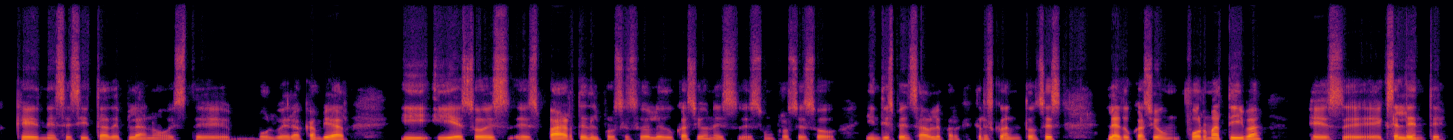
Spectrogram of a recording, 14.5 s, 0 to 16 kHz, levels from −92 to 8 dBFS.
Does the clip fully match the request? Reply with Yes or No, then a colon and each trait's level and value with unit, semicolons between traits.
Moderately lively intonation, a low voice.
Yes: average, 3.7 semitones; low, 115 Hz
